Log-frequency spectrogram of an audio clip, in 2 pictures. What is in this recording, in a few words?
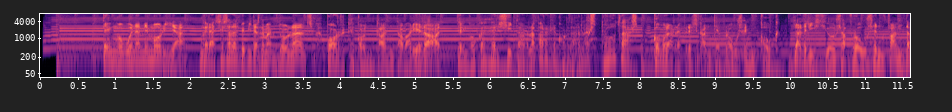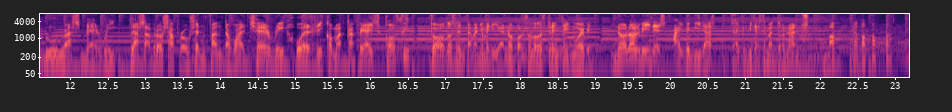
spanish latin american impersonations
